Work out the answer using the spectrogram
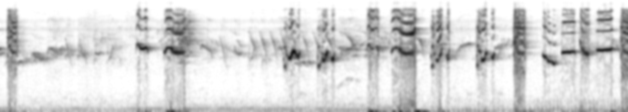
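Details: Fast, penetrating Oriental magpie-robin song used to lure rival magpie-robins into answering, a continuous medley of warbled whistles, slurred notes and repeated harsh rasping bursts that grows busier toward the end.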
